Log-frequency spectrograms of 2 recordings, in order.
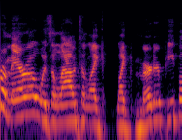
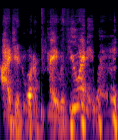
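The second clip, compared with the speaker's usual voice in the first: loud comic-book cartoon villain voice; 8 semitones higher, 5 dB louder than usual. As the Joker answering Superman, who has refused to play his games, in a Mark Hamill Joker voice. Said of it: "That was a good voice".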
